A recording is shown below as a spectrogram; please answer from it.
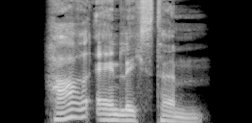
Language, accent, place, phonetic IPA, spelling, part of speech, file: German, Germany, Berlin, [ˈhaːɐ̯ˌʔɛːnlɪçstəm], haarähnlichstem, adjective, De-haarähnlichstem.ogg
- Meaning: strong dative masculine/neuter singular superlative degree of haarähnlich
